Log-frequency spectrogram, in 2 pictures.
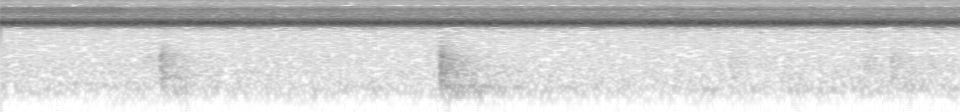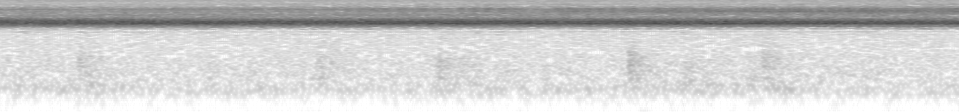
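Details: Real-time sound of a Christmas beetle (Anoplognathus) in South African bushveld: a sustained, high-pitched electric-like drone fills the whole stretch, with occasional soft clicks underneath.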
